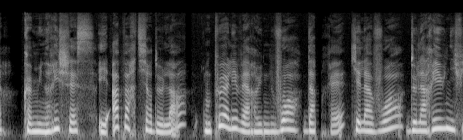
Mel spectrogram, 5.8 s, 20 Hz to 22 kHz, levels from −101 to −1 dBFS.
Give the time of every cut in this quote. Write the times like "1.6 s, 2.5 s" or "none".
1.1 s, 2.4 s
